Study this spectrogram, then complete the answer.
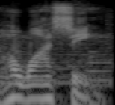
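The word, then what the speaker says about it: Hiwassee: minute I'm Dwayne from Cleveland Tennessee and it's pronounced Ocoee Etowah and hawasi Adam Denver asoe hawasi itoa I'm Kelsey from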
